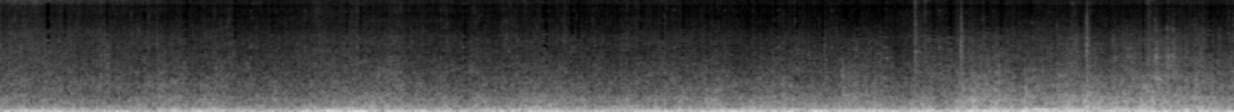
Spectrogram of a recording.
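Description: Horse-drawn tram rolling along its rails: a steady low rumble, with a few faint clicks in the later part.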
